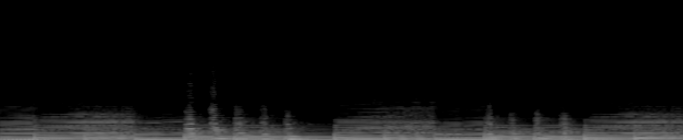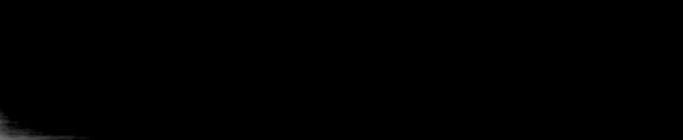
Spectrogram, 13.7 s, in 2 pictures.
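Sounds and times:
viola playing waltzes: 0.0s - 7.3s.

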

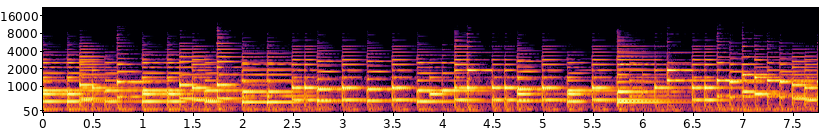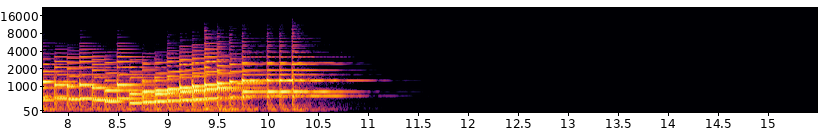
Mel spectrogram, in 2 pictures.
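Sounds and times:
piano duet: 0.0s - 11.0s.

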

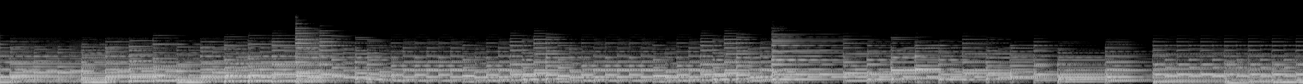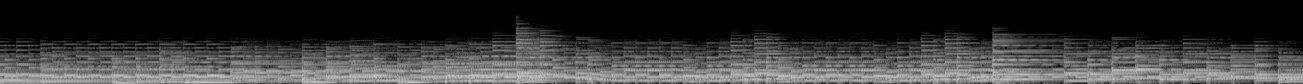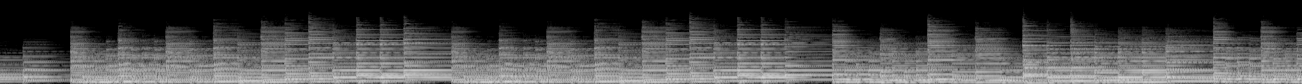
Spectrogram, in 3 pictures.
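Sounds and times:
piano piece: 0.0s - 39.0s.

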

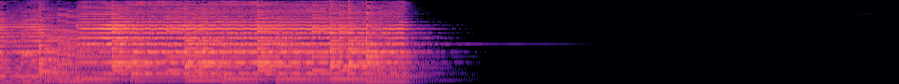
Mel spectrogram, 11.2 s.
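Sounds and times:
viola: 0.0s - 5.6s.

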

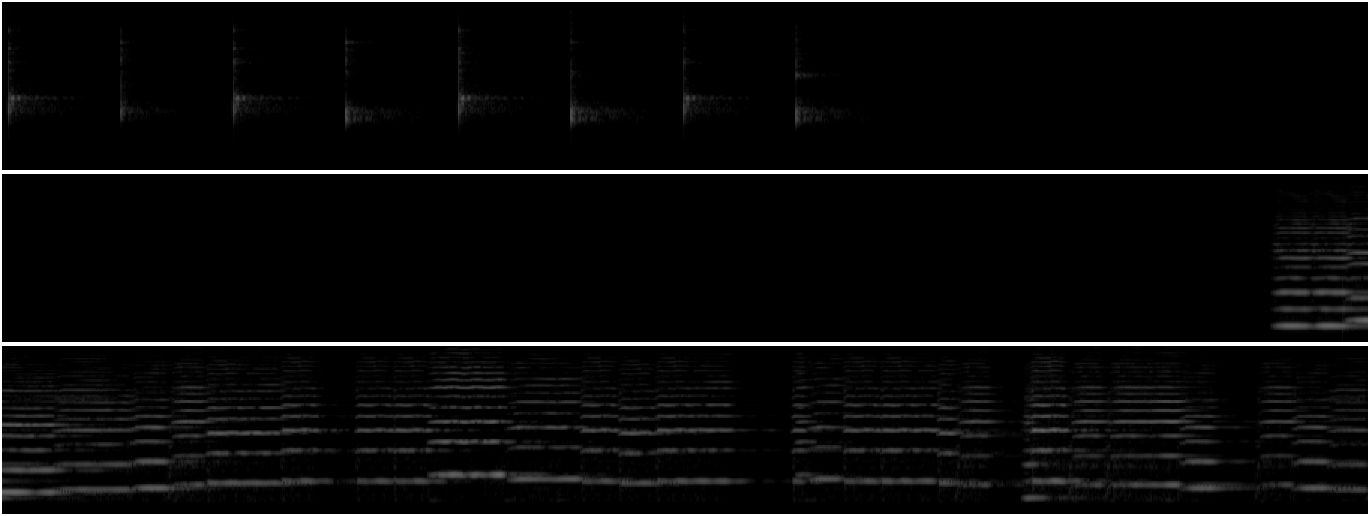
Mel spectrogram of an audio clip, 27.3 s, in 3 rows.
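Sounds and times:
violin and guitar duet: 17.6s - 27.3s.

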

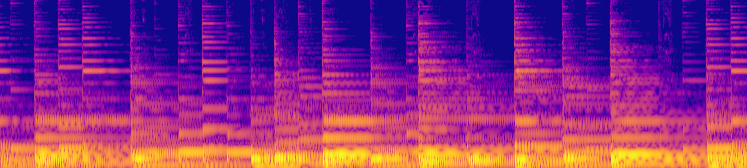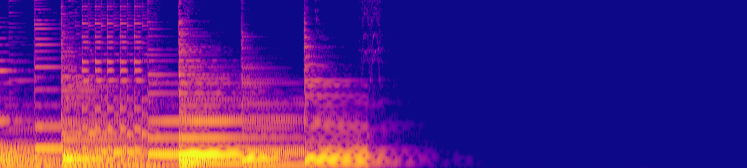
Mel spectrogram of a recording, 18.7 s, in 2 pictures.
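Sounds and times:
guitar trio: 0.0s - 14.3s.

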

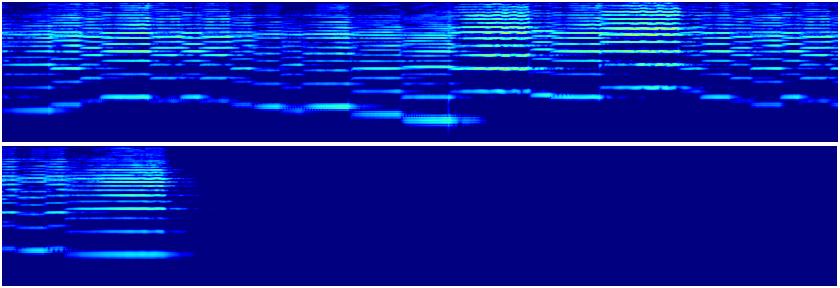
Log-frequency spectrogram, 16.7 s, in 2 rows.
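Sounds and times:
viola duet: 0.0s - 10.2s.

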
